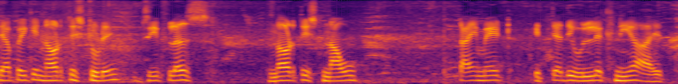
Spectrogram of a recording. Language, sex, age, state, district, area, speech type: Marathi, male, 30-45, Maharashtra, Mumbai Suburban, urban, read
